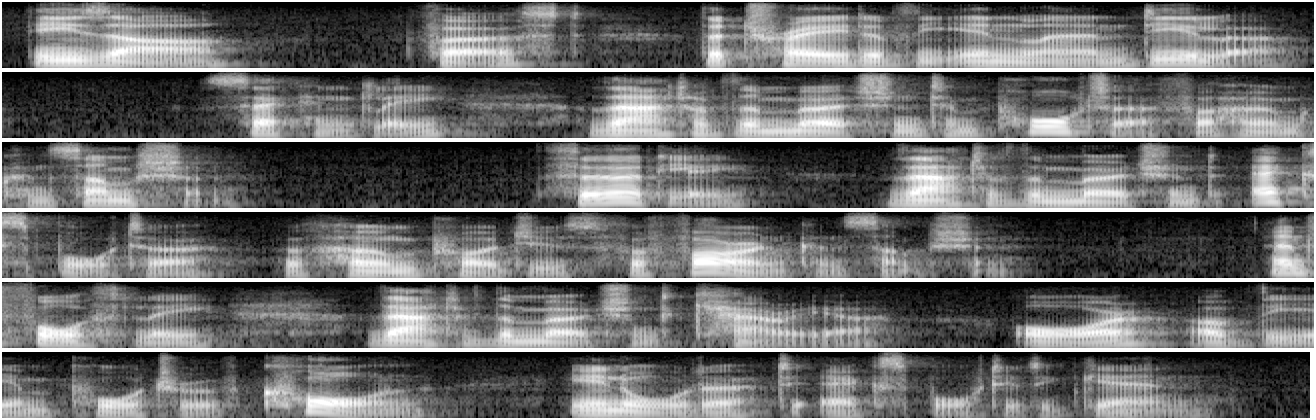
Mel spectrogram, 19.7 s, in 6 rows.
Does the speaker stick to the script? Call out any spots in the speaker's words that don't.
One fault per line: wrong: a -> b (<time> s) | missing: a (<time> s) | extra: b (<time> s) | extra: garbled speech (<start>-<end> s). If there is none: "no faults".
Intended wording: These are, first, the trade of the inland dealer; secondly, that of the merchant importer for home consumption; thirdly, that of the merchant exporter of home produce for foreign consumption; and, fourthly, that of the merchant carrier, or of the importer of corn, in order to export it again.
no faults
